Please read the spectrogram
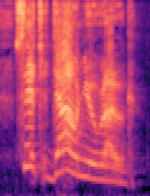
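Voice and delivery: sudden, harsh, dog-like barked delivery. An old gentleman suddenly orders his nephew to sit down, in a harsh barking voice. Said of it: "cried the old gentleman in a sudden harsh voice, like the barking of a dog".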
